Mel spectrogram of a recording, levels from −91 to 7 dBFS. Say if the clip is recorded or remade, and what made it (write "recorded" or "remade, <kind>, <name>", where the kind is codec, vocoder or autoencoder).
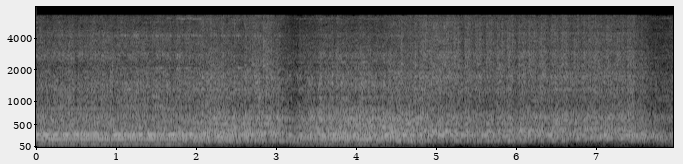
recorded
